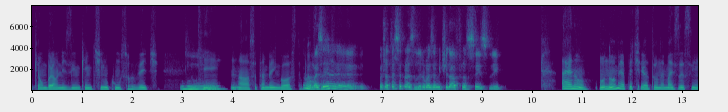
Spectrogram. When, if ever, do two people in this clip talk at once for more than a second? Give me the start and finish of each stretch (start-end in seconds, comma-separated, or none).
none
